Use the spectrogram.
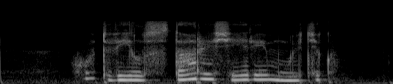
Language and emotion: Russian, sad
